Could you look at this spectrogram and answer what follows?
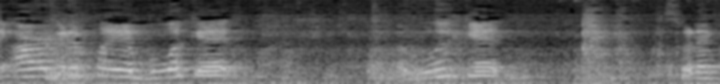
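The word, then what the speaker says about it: Blooket: of today we are going to play a blicket look it that's what I found out is how you pronounce it fun facts so I would take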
